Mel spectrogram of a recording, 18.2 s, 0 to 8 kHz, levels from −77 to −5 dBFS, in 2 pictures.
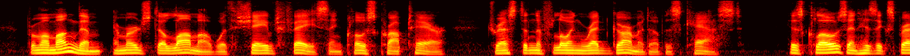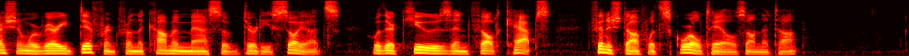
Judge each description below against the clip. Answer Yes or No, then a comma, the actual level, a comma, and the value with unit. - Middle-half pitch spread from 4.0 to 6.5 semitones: Yes, average, 4.4 semitones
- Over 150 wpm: Yes, average, 170 wpm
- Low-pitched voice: Yes, very low, 95 Hz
